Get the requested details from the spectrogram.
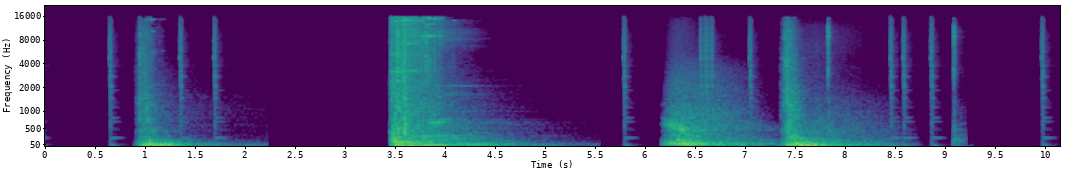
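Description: A heavy whooshing thud sounds as a trade is confirmed.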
